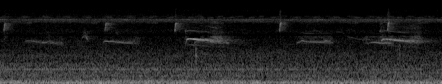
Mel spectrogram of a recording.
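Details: A juvenile Mississippi kite, during feeding, gives thin, high, slurred whistles, about five in four seconds, over a steady low rumble and a faint high insect hum.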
